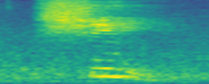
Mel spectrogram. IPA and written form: ʃiː (she)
